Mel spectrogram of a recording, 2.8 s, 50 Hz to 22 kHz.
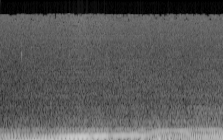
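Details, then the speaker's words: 2013 Jeep Wrangler Rubicon JKU after installing heavy-duty chromoly tie rod, drag link and steering stabilizer, full-lock U-turn on dirt: low engine rumble, no clunk or chirp from inside wheel as before; no steering clunk at full lock. "absolutely notice no clunk or flop on that inside wheel there."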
